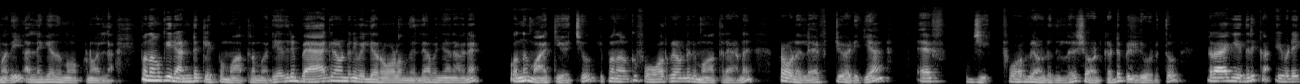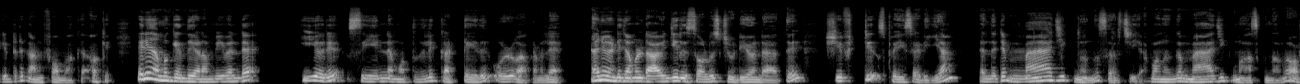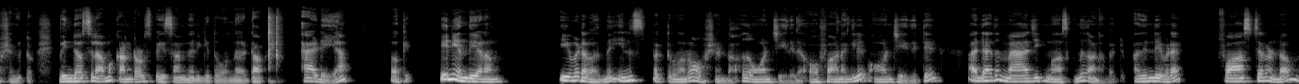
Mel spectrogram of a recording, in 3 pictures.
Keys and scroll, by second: 8.1 F2, 9.1 f, 9.8 shift+g, 10.7 Return, 22.0 shift+space, 23.1-24.8 typing, 28.7 Return.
